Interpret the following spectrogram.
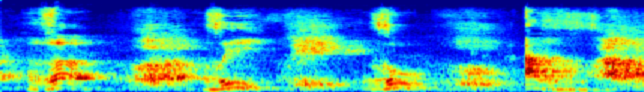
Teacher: gesekannya lebih halus dibandingkan kha. Lebih halus dia. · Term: ghain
